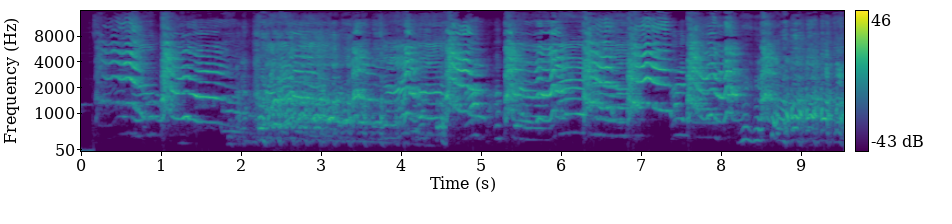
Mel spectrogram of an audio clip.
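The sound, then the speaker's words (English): A white dog named Ellen howls on command in a long, wavering "singing" run, its pitch sliding up and down with yips mixed in. The howls are loud and continuous, broken by a few brief pauses. “Everyone here is yelling, sing, Ellen, sing, sing.”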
